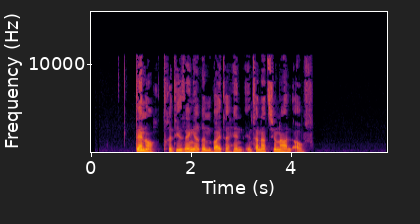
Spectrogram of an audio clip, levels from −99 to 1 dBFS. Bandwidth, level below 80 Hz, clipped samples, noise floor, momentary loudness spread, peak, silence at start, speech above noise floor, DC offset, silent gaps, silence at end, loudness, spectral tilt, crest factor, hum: 11.5 kHz; -62 dBFS; under 0.1%; -79 dBFS; 12 LU; -2 dBFS; 0.9 s; 55 dB; under 0.1%; none; 1.6 s; -25 LUFS; -6 dB/octave; 24 dB; none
